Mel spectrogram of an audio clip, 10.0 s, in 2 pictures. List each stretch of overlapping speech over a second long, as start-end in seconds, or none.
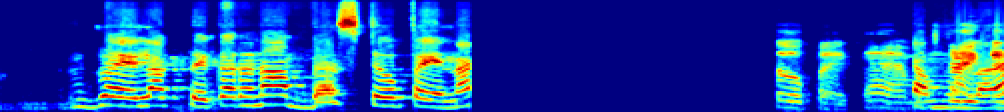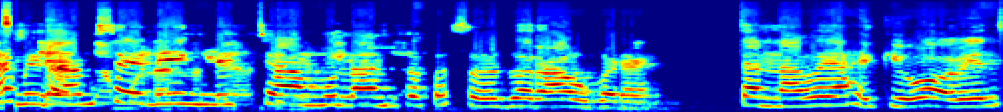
4.7-7.1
